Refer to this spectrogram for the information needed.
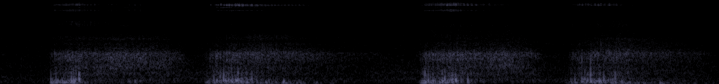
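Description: Four rough, rattling snores in a slow, steady rhythm, about eight breaths a minute, with quiet pauses between them.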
